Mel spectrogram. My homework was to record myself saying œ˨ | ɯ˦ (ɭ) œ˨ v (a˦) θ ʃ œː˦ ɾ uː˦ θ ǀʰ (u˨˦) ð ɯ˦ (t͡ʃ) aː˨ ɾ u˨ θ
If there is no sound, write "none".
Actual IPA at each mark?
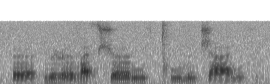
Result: ɭ, a˦, u˦, t͡ʃ

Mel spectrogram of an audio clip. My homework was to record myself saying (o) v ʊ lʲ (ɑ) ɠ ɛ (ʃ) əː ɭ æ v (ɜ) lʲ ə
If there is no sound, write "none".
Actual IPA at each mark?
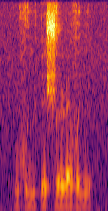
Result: u, ə, ʃ, ɜ

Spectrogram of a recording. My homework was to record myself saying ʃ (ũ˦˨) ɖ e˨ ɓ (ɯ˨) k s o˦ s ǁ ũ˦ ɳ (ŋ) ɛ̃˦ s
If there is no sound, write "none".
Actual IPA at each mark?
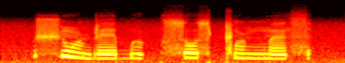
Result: ũ˦˨, ɯ˨, ŋ͡m

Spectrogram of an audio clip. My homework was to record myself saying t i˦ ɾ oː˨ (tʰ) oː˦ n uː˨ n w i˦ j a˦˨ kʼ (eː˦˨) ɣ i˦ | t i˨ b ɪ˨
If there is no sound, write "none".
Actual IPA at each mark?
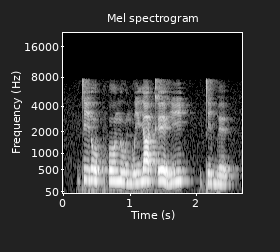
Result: pʰ, e˦˨

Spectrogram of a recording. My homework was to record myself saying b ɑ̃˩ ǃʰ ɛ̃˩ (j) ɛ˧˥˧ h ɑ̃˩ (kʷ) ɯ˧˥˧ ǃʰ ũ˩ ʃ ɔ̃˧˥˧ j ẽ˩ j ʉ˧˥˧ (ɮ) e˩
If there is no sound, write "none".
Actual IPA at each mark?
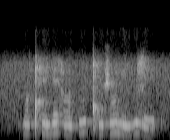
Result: j, kʷ, ɮ

